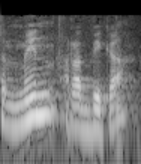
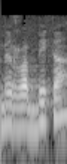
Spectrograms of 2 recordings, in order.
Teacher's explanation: This is complete assimilation, mir rabbika. Noon completely is lost. It becomes ra.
